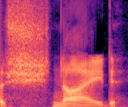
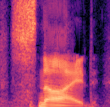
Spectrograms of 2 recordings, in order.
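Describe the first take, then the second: First: "Schneid" with sh before the N; "Schneid" with a hushed sh opening; SH mispronunciation. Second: "Snide" with a plain S before the N; "Snide" with no sh sound; S-N pronunciation. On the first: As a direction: say "Schneid" starting shn. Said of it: "it's not the Schneid". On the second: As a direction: say "Snide" starting sn, not shn. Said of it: "it's Snide". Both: Shown as a demonstration.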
